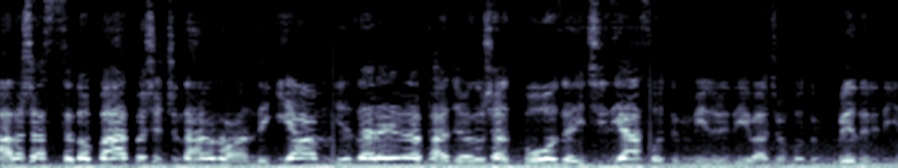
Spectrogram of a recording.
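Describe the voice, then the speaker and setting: Both noticeable background noise and audible room echo surround a man's voice. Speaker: YouTuber / vlogger. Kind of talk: casual vlog while driving. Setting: in a car. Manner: fast; animated.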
